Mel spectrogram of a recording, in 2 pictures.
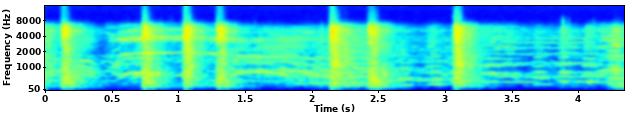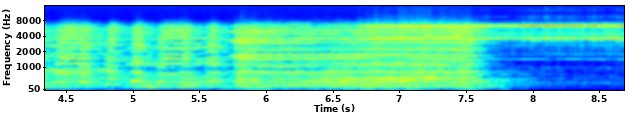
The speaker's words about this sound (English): Larry, look out. He's still got his gun. Larry!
